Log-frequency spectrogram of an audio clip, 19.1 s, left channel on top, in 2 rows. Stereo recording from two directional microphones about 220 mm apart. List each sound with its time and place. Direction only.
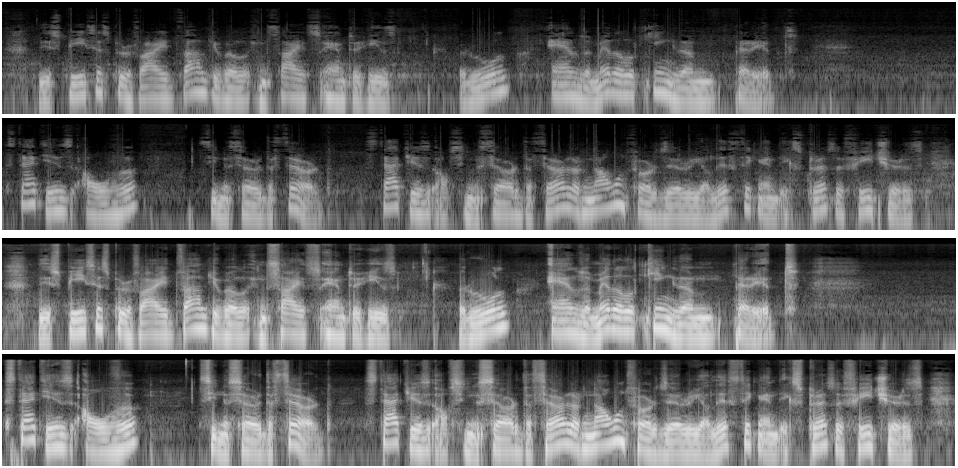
0.4 s speech: 35° right (ahead or behind)
5.5 s speech: 35° right (ahead or behind)
9.6 s speech: 35° right (ahead or behind)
